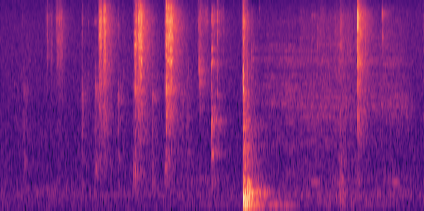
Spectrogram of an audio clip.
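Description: Small objects being handled on a tabletop: a few short scrapes or rustles, then a louder knock about two and a half seconds in, and a sharp click near the end.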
